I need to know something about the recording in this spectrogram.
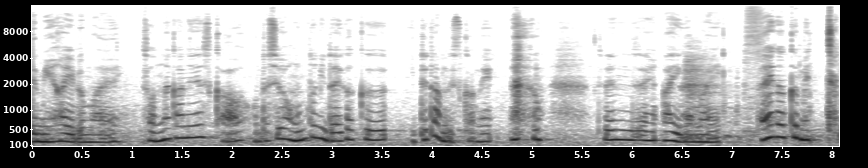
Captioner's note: laughs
